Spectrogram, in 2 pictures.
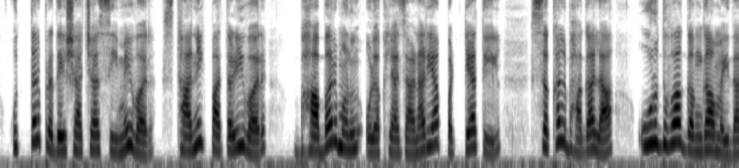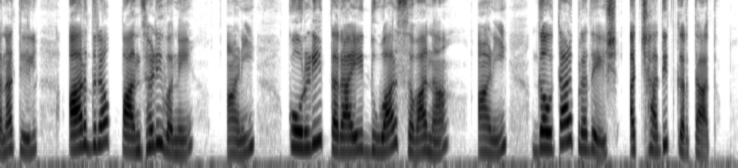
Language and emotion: Marathi, neutral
